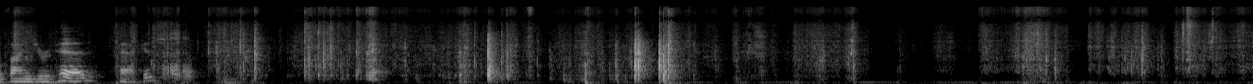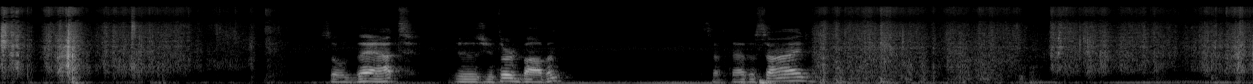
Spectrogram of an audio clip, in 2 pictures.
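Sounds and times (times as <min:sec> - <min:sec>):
bubble wrap crinkling: 0:00.0 - 0:15.5, 0:20.6 - 0:25.0.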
